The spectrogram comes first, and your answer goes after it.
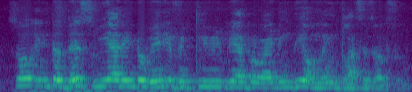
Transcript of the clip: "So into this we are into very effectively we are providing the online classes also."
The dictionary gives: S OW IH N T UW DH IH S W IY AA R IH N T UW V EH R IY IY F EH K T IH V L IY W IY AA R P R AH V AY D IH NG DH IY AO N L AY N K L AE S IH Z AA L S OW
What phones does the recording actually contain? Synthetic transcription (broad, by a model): S OW IH N T UW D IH S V IY AA R IH N T UW V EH R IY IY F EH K T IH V IY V IY AA R P R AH V AY D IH NG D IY AO N L AY N K L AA S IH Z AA L S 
